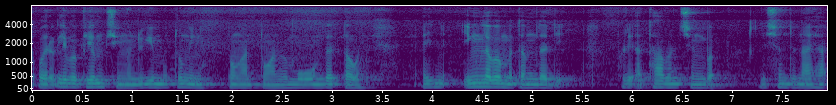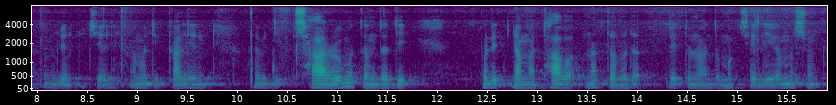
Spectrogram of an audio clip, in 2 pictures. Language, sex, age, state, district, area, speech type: Manipuri, male, 18-30, Manipur, Thoubal, rural, spontaneous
